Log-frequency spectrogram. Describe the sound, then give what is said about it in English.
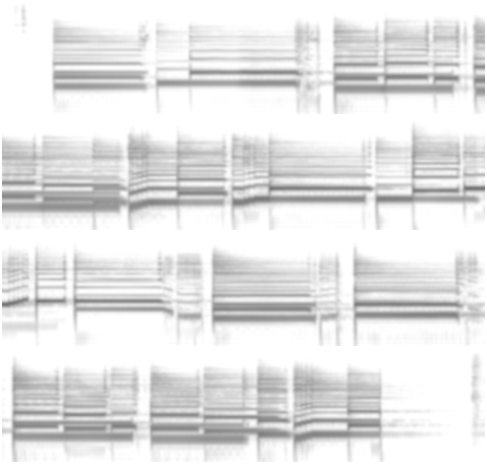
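An electric guitar heavily compressed by a compressor on a hard setting plays a steady run of sustained, bright notes and chords, its volume held flat and even from start to finish with no talking over it. “So just, this is really a hard setting here for the compressor.”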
